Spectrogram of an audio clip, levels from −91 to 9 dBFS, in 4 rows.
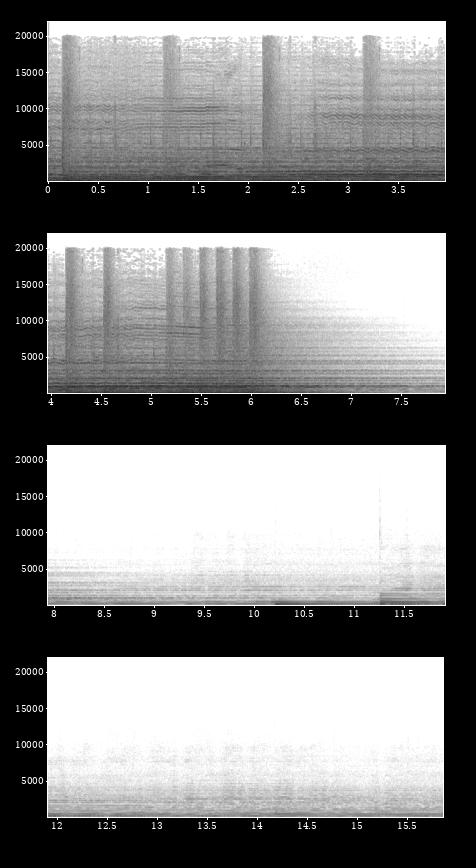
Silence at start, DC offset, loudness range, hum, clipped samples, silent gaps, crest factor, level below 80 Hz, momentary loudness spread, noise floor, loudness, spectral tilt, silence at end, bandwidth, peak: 0 s; under 0.1%; 23 LU; none; under 0.1%; none; 16 dB; -20 dBFS; 21 LU; -46 dBFS; -13 LUFS; -5 dB/octave; 3.9 s; over 20 kHz; 0 dBFS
